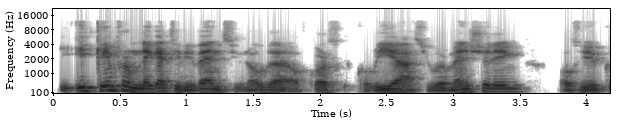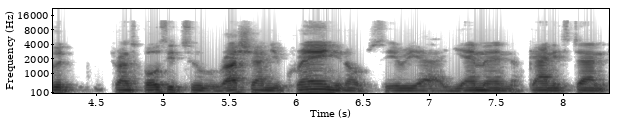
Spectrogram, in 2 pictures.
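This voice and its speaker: Low-voiced male interviewer groping for words. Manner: searching for words, many restarts, loose metaphors. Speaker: interview host. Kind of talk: interview questions.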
